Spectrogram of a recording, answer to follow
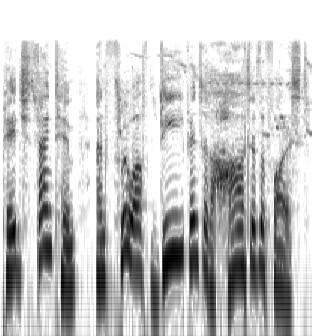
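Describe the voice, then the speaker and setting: A storyteller reading a children's story in a gentle, expressive way. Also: medium pitch, a little slow, a little hiss or hum.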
